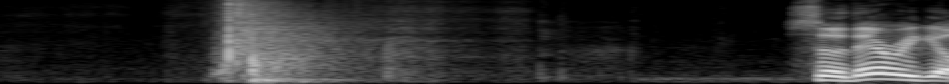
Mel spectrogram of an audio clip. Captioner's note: loud smack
